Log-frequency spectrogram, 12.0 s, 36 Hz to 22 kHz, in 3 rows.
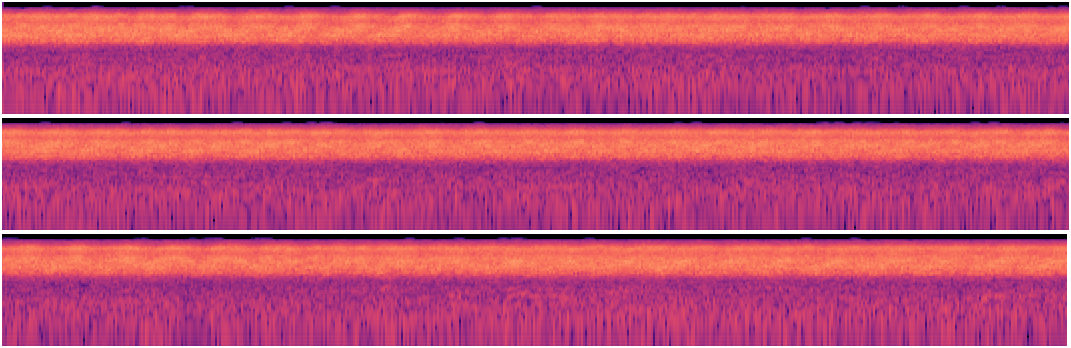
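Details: A large brown cicada, recorded in Japan on the morning of 14 July 2022 around 09:24–09:39, sings a steady, sizzling buzz like oil frying, unbroken for the whole stretch.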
